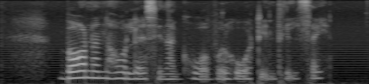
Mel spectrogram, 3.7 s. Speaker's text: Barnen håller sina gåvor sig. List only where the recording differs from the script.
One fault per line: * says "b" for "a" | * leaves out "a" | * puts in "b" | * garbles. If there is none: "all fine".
* puts in "hårt intill"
